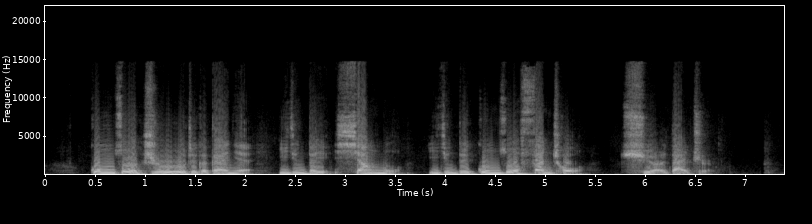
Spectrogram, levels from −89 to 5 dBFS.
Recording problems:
distortion; heavy; 6 dB below the speech

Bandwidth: 14.5 kHz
